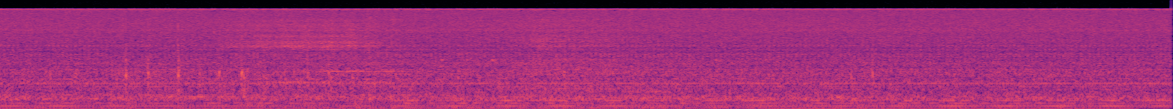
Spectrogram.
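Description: Steady low electrical hum with a faint hiss, the room tone of a workshop, with nothing being handled.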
